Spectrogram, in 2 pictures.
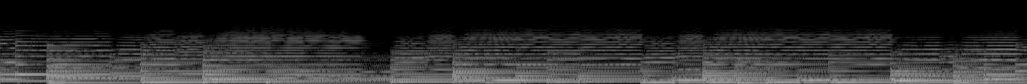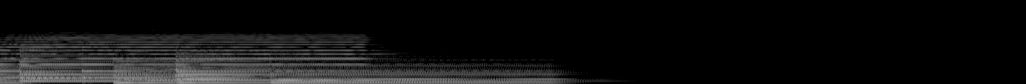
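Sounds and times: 
trumpet playing: 0.0s - 14.2s.

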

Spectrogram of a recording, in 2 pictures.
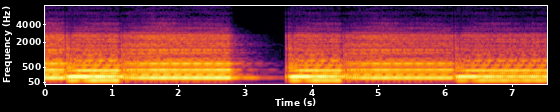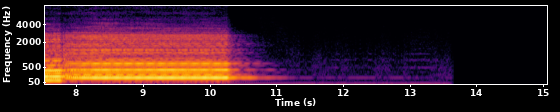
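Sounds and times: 
violin and cello duet: 0.0s - 2.9s, 3.6s - 10.4s.

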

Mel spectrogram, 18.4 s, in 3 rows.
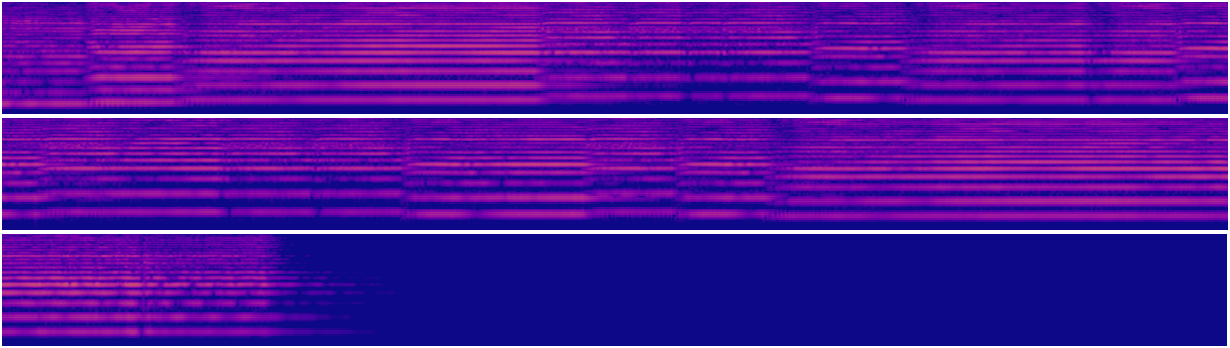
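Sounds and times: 
violin and cello duet: 0.0s - 13.8s.

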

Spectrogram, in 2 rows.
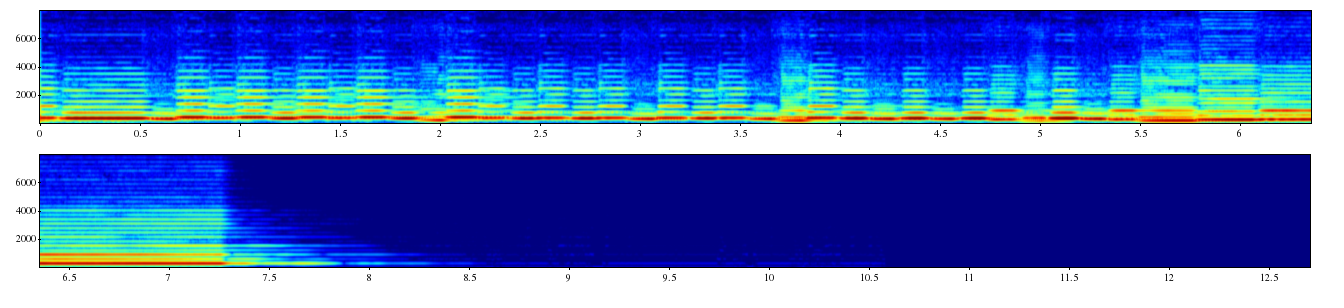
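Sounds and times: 
saxophone playing a cello suite courante: 0.0s - 7.8s.

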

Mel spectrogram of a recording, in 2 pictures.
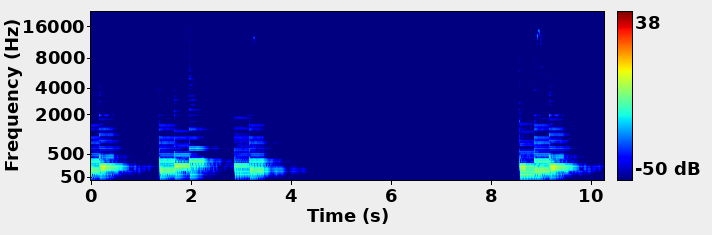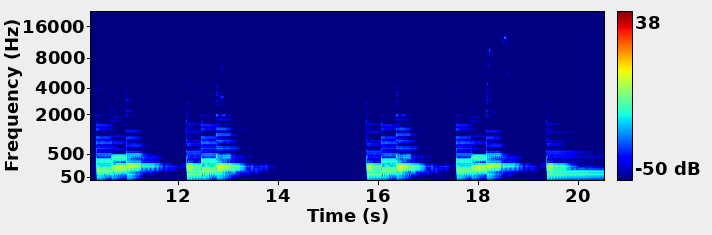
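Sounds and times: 
classical guitar duet: 0.0s - 0.6s, 1.4s - 3.6s, 8.6s - 9.6s, 10.4s - 11.4s, 12.2s - 13.2s, 15.8s - 16.8s, 17.6s - 18.7s.

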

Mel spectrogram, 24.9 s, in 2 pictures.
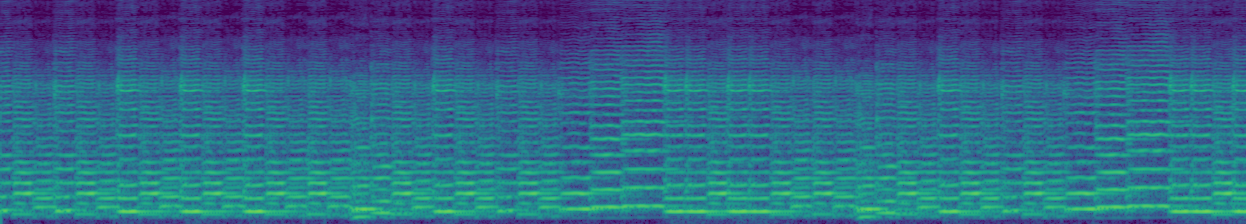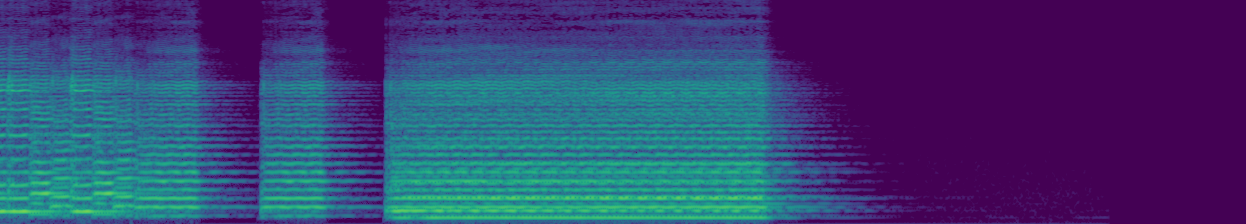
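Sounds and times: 
violin and cello duet: 0.0s - 14.5s, 15.1s - 20.3s.

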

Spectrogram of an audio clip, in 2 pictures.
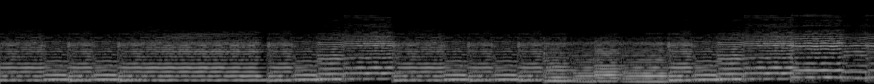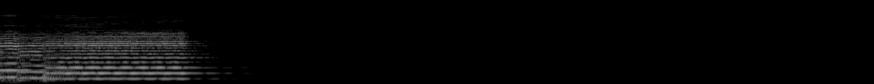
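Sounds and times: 
cello duet: 0.0s - 10.7s.

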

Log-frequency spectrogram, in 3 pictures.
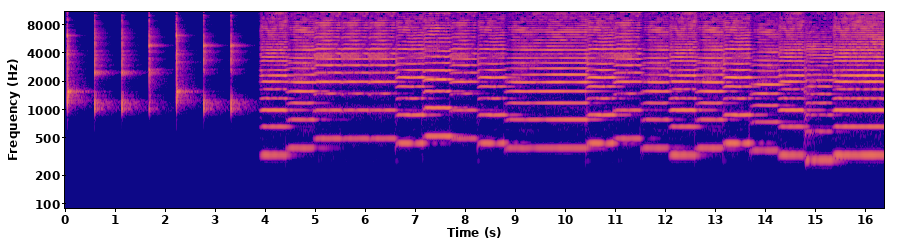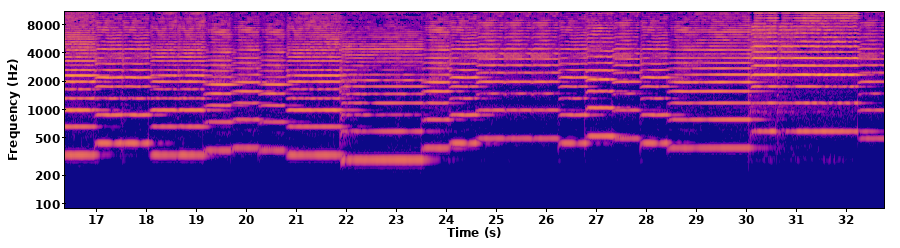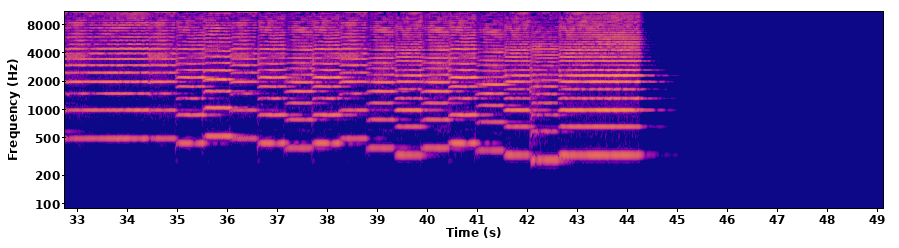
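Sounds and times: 
violin and viola duet: 3.9s - 44.6s.

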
